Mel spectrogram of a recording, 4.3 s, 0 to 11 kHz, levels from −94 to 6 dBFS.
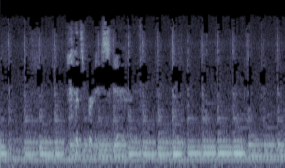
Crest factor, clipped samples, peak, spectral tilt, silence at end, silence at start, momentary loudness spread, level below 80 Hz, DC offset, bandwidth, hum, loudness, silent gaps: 18 dB; under 0.1%; -14 dBFS; -5 dB/octave; 0 s; 0 s; 6 LU; -54 dBFS; under 0.1%; 8.4 kHz; none; -31 LUFS; none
